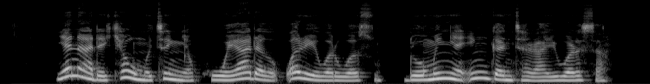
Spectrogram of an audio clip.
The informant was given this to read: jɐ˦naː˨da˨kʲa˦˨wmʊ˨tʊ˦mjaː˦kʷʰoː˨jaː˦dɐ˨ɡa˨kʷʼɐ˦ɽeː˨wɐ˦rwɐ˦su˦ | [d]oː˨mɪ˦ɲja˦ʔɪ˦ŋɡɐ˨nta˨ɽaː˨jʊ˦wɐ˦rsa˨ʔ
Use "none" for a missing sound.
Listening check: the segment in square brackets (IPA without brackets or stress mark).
d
